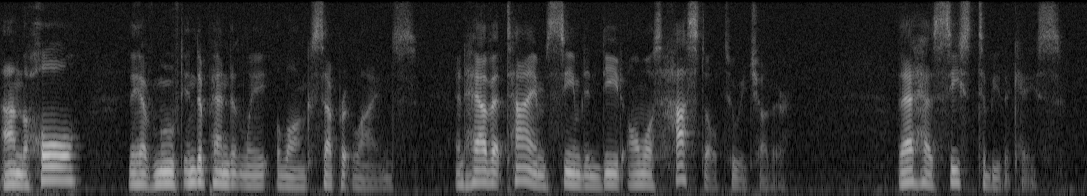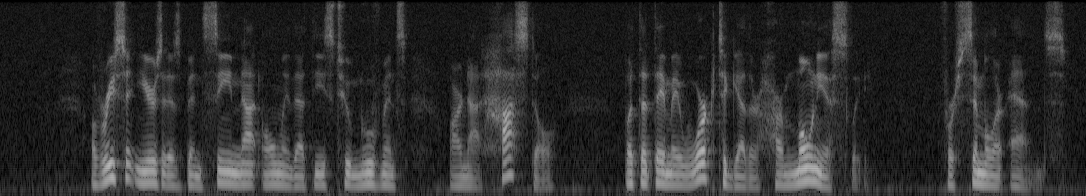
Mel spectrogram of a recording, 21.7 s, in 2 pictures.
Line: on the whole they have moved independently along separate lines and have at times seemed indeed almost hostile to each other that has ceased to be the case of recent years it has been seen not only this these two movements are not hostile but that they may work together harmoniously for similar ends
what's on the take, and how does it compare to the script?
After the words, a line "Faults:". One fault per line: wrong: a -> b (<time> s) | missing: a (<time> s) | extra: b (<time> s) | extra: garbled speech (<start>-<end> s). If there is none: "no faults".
on the whole they have moved independently along separate lines and have at times seemed indeed almost hostile to each other that has ceased to be the case of recent years it has been seen not only that these two movements are not hostile but that they may work together harmoniously for similar ends
Faults:
wrong: this -> that (13.8 s)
